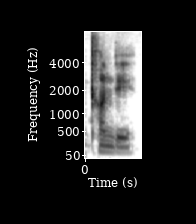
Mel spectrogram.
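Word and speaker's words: Cundey: he did i think i think it's pronounced dean cundy candy yeah yeah he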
